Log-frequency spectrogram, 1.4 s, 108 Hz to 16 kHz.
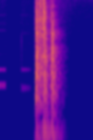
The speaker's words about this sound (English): Carol picked up her phone from the table and dialed 911.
